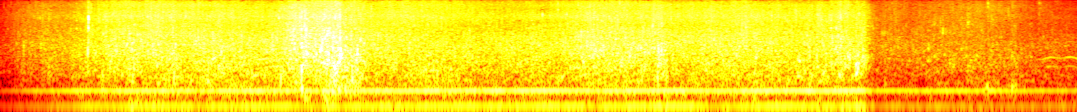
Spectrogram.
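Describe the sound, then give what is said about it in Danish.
Steady wash of waves at the beach at Tangkrogen in Aarhus, with one louder surge of surf partway through, over a constant low engine-like hum. The sea noise drops away abruptly near the end. “sådan en dag som i dag, hvor jeg går på stranden ved Tankrogen”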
